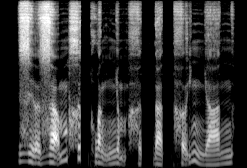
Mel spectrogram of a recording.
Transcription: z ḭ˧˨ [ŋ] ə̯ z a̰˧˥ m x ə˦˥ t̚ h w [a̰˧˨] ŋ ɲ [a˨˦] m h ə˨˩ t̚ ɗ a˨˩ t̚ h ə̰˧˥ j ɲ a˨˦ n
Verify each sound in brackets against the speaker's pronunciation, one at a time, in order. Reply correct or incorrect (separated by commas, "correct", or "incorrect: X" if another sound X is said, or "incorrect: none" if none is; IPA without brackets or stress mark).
incorrect: none, correct, incorrect: a̰˧˨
